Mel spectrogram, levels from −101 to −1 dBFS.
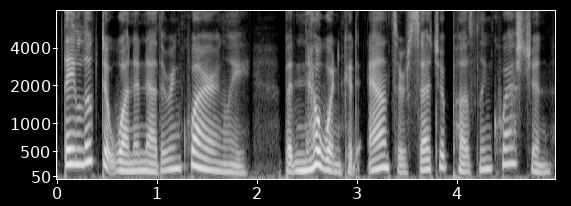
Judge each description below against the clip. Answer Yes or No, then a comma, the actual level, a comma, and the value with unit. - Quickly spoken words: No, average, 180 wpm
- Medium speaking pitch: Yes, medium, 180 Hz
